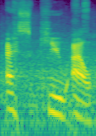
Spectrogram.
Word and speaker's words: SQL: there's actual bit of debate over how I should pronounce this I call it sequel injection the acronym is SQL whichever way you call it it's a way to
